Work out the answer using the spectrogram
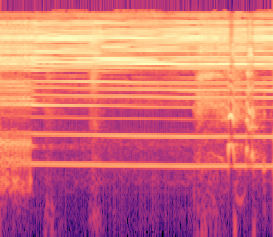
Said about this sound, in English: Rubber chicken, do the outro.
